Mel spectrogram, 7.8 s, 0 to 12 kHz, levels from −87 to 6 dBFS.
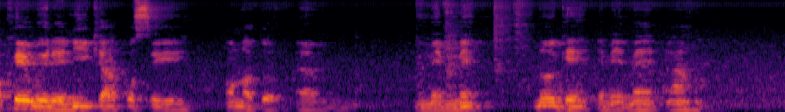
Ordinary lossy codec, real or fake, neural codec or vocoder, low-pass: none; real; none; none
